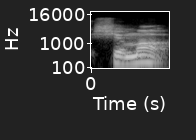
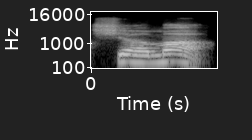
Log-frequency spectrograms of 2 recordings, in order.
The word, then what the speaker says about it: Shema: for here Jay Hebrew songs number 80 85 pronounced Shema Shema say so the Ministers of the father come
